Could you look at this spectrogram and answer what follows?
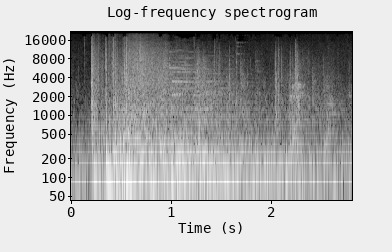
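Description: Heavy gunfire and explosive bursts from the video game Helldivers 2, a dense loud barrage with several sharp shots over rumbling booms, and no talking.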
